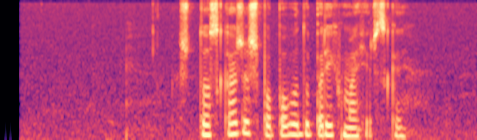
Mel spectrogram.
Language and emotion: Russian, neutral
